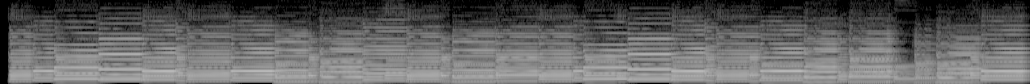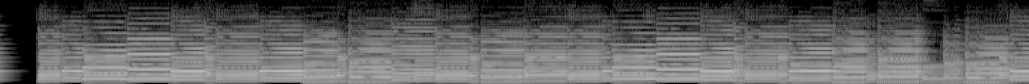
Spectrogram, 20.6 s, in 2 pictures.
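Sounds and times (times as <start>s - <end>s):
hambo polka music: 0.1s - 20.5s.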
